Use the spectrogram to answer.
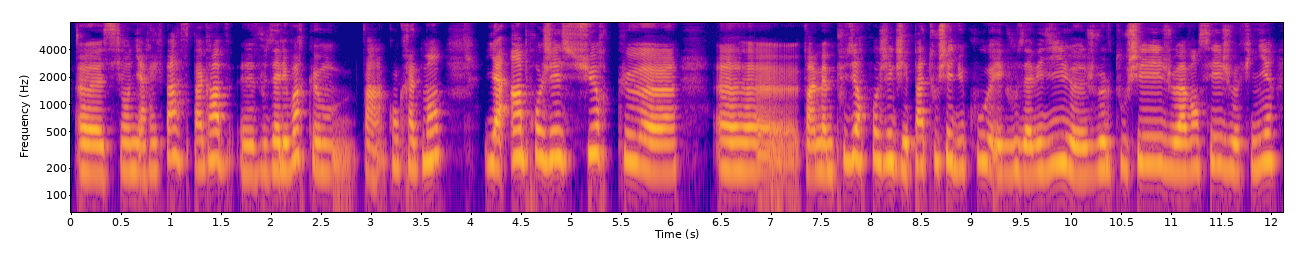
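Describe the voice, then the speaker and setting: A woman's voice: medium pitch, moderate pace. A woman chatting casually to her viewers about her cross-stitch projects, full of fillers and repeated words.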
